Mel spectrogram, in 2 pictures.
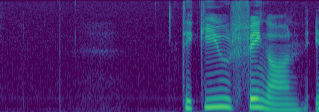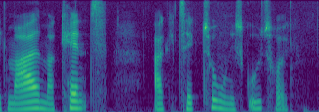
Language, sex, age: Danish, female, 50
